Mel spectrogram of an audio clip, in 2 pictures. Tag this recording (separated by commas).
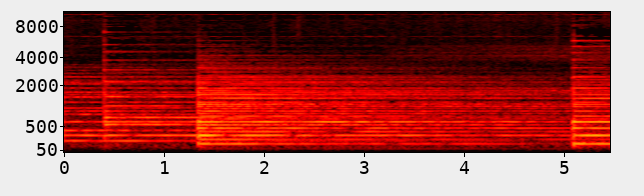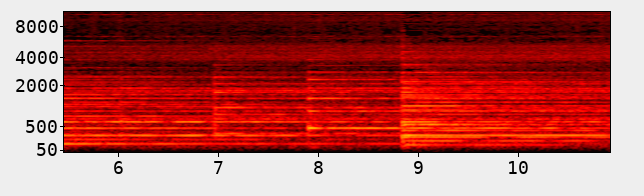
Music, New-age music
